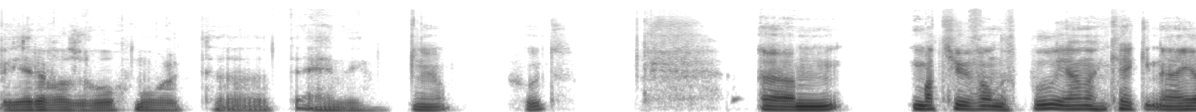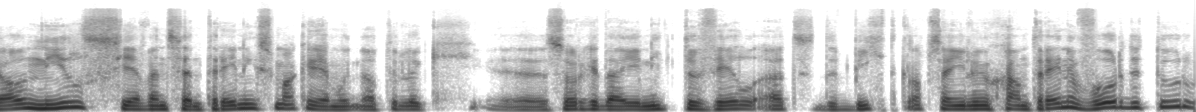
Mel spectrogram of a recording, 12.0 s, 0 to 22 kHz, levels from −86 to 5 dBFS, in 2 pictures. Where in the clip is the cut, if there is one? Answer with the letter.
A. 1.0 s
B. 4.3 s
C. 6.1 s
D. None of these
D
